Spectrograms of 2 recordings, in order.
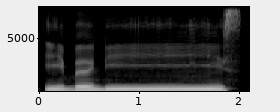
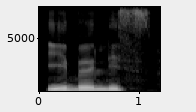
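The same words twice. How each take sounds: First: The second vowel is held long. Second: The second vowel is short and clipped. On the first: This follows the Arabic recitation rule. The speaker calls it right. "Bacaan dia dalam tajwid kena panjang" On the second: This is the everyday Malay way of saying it. The speaker calls it wrong. "Dia tidak iblis"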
